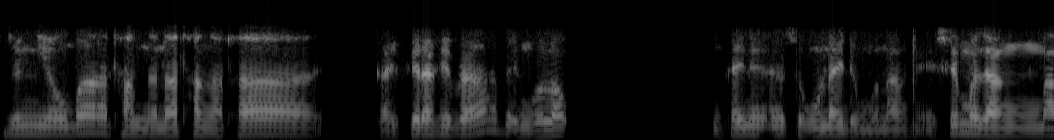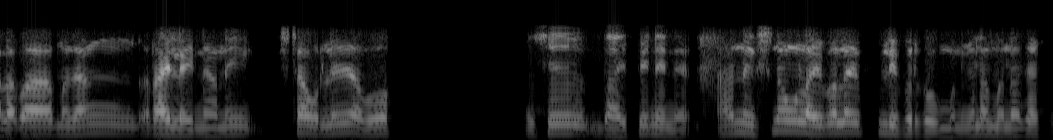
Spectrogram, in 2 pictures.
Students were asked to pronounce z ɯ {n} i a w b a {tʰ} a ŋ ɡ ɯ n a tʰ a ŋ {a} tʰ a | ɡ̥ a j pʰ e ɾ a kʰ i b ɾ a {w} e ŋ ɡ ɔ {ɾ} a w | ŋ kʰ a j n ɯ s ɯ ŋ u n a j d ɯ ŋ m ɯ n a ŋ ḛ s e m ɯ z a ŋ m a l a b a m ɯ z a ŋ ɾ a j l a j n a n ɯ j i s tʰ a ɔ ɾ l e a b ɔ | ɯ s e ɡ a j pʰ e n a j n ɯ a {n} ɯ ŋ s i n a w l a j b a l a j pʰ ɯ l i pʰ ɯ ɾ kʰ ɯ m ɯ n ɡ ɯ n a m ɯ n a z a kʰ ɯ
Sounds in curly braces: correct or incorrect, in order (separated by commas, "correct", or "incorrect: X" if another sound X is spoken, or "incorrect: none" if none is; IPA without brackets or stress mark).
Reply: incorrect: ŋ, correct, correct, incorrect: b, incorrect: l, correct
